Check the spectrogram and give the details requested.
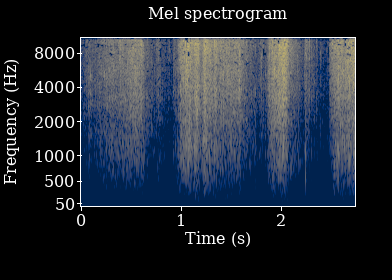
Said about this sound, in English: Höstlöv som prasslar eller möjligen löv som faller.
